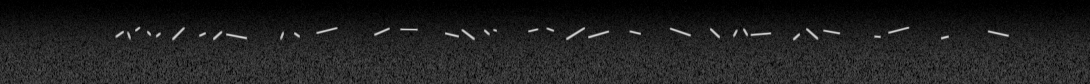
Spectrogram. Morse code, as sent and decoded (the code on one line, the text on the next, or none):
none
